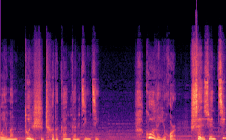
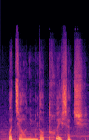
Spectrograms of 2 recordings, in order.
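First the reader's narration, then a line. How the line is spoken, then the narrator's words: Soft-spoken. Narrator (Chinese): 叶来夫人轻声的道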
